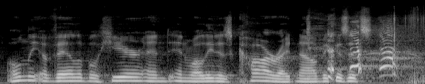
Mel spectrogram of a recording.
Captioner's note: laughing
